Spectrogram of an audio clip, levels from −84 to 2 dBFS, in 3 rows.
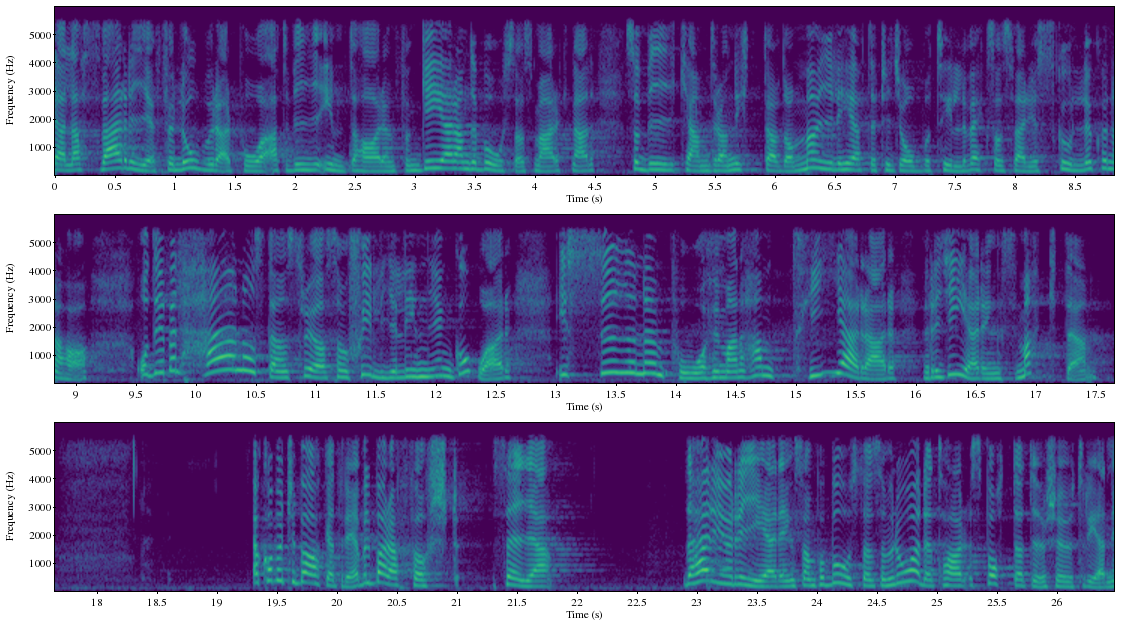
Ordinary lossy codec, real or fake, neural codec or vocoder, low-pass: none; real; none; 5.4 kHz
